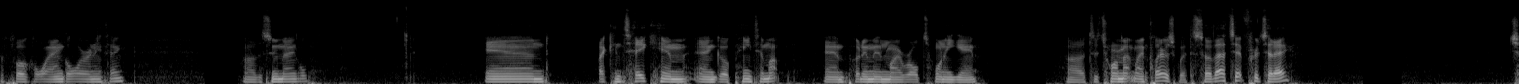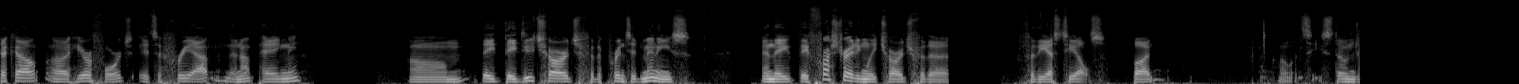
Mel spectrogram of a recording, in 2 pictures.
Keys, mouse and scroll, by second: 1.5 click, 3.2 click, 13.1 click, 14.9 click, 18.5 click, 21.6 click, 27.0 click, 28.8-30.3 typing.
